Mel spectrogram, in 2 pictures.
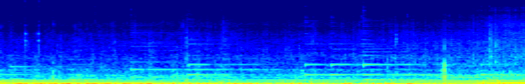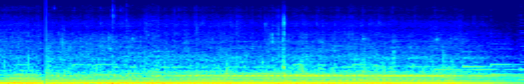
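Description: Background music with a plucked-string melody laid over the steady low drone of a Jeep's engine and drivetrain on the trail.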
